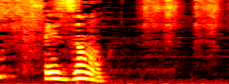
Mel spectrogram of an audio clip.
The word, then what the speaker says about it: faisons: Nous faisons. Nous faisons. Nous faisons. So it's got a Z kind of sound. A bit like when you've got the S and the A. Nous allons, nous faisons.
